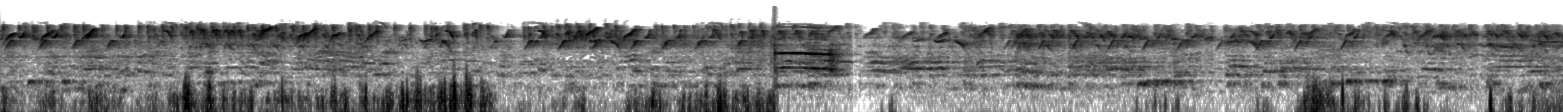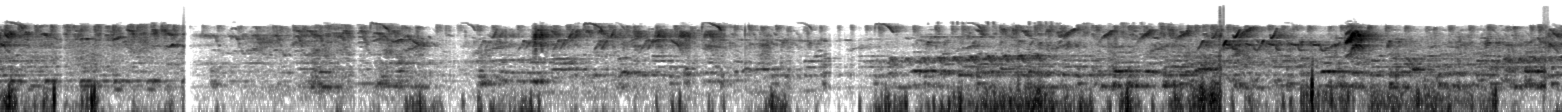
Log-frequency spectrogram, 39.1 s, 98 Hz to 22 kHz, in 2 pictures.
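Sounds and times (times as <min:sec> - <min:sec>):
small birds chirping: 0:00.0 - 0:39.0.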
